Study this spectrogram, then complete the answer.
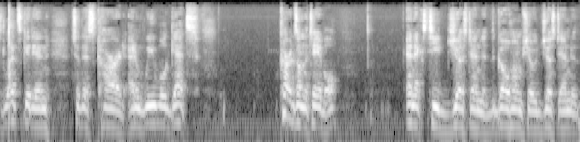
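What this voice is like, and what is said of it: Hoarse, strained voice. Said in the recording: “losing my voice because I'm always losing my voice. Why wouldn't I be losing my voice?”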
